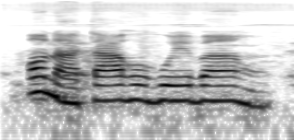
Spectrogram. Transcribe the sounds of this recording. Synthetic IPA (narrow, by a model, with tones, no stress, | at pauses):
ɔ˦na˨a˨ta˦a˦ɦʊ˦ɦʊ˦e˦ba˦a˦ɦʊ˨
